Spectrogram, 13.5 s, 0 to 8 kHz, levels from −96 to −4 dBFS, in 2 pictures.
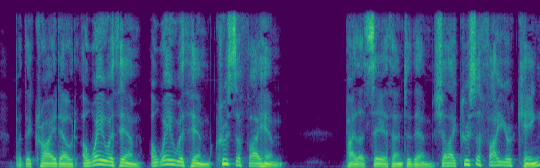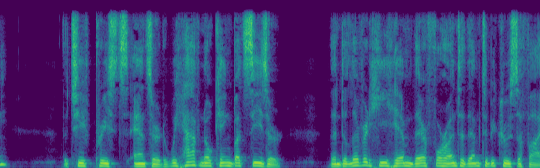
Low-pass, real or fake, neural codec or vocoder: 7.2 kHz; real; none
